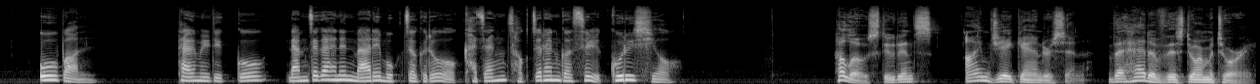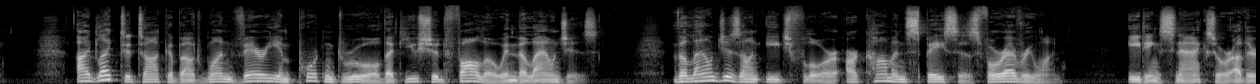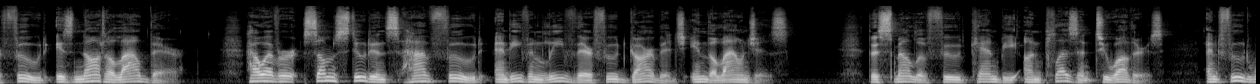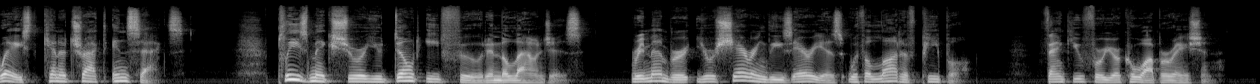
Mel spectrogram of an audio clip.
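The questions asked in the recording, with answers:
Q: 다음을 듣고 남자가 하는 말의 목적으로 가장 적절한 것을 고르시오.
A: 라운지에서 음식을 먹지 말 것을 당부하려고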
